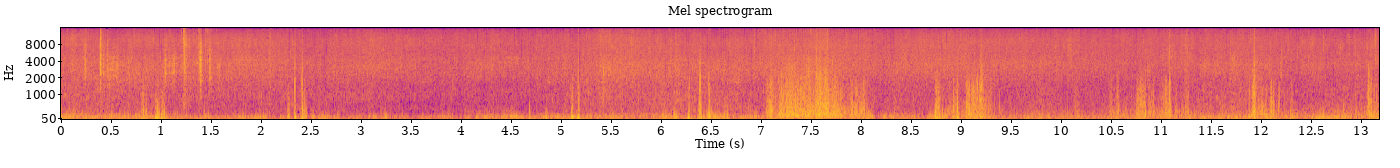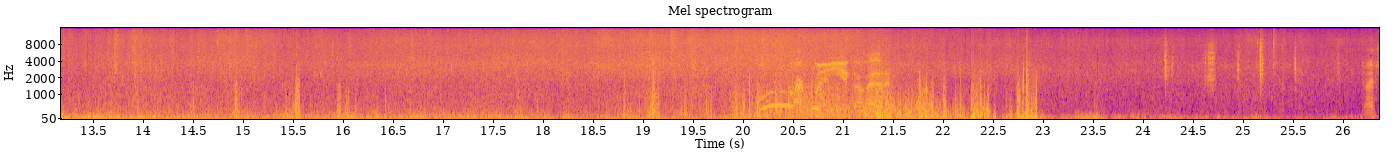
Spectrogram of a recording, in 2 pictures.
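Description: Wind buffeting the microphone in uneven gusts, over surf washing and breaking against the boulders of a rock jetty.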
